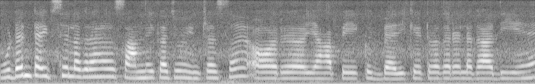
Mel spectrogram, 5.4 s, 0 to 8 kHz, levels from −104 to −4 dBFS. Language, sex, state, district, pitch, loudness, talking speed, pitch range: Hindi, female, Chhattisgarh, Raipur, 220 Hz, -17 LUFS, 215 wpm, 215-260 Hz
